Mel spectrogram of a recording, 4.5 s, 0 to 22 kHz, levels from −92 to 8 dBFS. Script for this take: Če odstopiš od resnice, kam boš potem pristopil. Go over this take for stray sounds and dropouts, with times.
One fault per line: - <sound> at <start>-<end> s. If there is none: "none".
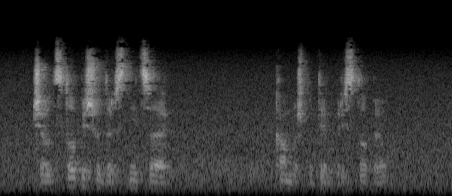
none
